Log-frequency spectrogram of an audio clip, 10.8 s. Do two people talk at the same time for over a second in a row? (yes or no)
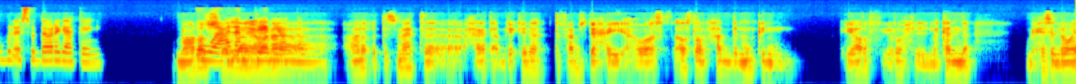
yes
